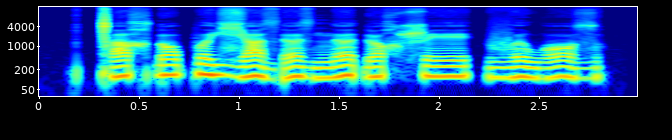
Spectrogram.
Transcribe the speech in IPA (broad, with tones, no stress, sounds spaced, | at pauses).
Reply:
ǀ a˩˧˩ χ ɗ ɔ˧ p ə˧ j ʑ a˩˧˩ z ɾ ɜ˩˧˩ z n ɜ˩˧˩ ɗ œ˩˧˩ χ ʂ e˧ | v ə˩˧˩ w ɔ˩˧˩ z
